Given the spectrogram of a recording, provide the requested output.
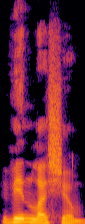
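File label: "венласьӧм", Komi, female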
